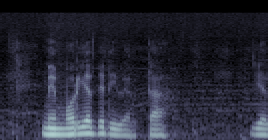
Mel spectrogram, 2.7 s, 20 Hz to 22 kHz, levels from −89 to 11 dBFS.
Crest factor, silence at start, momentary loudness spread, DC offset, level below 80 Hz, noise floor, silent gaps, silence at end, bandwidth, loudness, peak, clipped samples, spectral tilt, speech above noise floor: 18 dB; 0.4 s; 15 LU; under 0.1%; -56 dBFS; -53 dBFS; none; 0 s; 15.5 kHz; -22 LUFS; -6 dBFS; under 0.1%; -8.5 dB/octave; 32 dB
